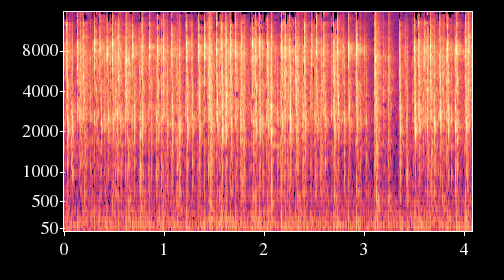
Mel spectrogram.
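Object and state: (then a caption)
Plastic mechanical keyboard typing. Fingertips of both hands type quickly on a backlit 87-key mechanical keyboard with plastic keycaps and clicky blue switches. The result is a fast, steady stream of sharp, bright clicks that die away instantly, with almost no low end.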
